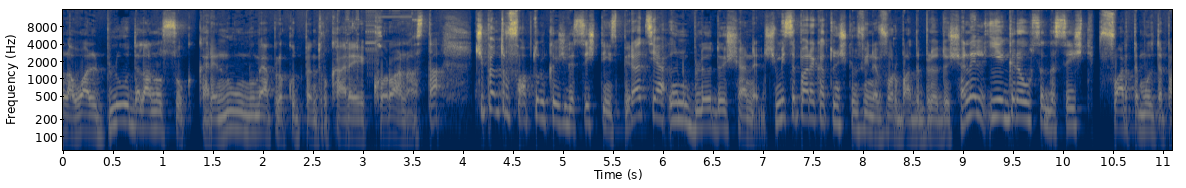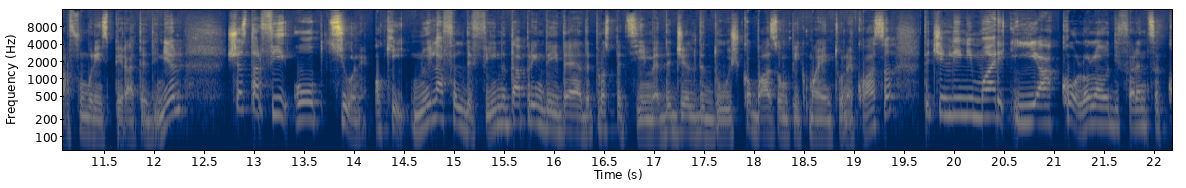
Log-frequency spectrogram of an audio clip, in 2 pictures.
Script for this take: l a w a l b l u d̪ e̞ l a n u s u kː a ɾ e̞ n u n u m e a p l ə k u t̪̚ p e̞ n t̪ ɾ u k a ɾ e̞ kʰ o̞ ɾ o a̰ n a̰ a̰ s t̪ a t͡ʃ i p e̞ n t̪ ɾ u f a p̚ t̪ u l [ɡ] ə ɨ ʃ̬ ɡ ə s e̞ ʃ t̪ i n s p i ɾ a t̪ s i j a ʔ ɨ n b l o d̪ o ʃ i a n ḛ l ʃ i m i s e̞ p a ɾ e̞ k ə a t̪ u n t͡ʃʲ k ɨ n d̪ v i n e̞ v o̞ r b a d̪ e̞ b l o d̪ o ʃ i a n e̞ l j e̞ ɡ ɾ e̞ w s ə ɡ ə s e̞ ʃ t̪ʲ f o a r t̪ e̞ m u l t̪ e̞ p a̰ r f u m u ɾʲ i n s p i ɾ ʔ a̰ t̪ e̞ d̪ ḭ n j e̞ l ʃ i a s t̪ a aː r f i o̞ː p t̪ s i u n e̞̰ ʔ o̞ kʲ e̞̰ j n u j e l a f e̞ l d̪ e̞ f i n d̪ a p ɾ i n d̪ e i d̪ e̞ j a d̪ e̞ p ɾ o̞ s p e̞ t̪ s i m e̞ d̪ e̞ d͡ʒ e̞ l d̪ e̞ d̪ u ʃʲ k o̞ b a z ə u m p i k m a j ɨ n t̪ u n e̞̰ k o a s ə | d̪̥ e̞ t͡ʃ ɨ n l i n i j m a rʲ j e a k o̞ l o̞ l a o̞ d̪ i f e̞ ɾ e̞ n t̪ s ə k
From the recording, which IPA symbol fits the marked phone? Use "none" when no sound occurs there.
k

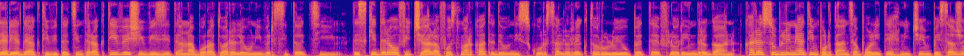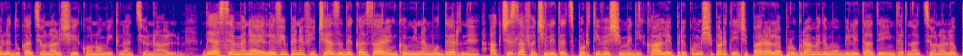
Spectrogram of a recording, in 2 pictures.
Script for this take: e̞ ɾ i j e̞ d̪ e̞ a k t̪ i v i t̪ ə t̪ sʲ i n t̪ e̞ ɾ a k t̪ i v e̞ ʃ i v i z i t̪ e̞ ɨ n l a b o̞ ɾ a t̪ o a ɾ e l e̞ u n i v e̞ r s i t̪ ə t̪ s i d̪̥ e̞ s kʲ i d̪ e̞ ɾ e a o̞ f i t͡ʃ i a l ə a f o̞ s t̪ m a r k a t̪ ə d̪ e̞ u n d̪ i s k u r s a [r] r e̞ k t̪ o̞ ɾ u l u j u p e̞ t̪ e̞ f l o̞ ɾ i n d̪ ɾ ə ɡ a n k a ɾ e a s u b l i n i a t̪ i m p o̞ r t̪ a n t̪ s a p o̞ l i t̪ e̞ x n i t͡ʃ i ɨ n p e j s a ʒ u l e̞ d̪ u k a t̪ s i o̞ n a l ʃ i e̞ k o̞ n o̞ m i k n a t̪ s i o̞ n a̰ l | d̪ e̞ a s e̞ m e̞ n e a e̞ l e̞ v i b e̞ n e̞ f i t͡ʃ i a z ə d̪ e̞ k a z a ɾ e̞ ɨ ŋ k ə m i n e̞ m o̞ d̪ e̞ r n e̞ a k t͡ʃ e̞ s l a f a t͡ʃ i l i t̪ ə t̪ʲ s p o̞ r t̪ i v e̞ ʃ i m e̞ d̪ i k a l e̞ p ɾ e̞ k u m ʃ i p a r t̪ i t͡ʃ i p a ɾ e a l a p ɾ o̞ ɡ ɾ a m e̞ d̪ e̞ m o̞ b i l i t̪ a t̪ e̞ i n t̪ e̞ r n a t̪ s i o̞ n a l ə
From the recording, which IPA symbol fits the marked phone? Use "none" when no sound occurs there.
l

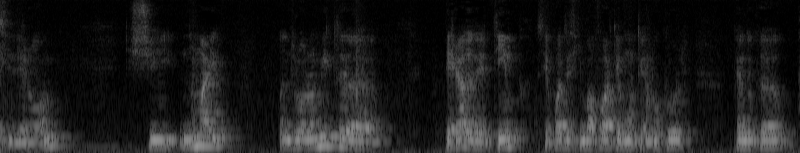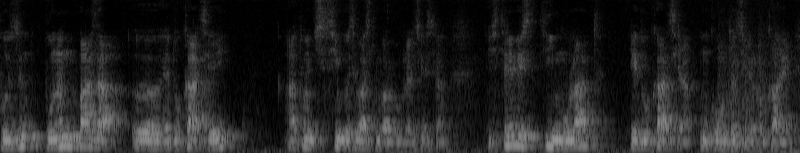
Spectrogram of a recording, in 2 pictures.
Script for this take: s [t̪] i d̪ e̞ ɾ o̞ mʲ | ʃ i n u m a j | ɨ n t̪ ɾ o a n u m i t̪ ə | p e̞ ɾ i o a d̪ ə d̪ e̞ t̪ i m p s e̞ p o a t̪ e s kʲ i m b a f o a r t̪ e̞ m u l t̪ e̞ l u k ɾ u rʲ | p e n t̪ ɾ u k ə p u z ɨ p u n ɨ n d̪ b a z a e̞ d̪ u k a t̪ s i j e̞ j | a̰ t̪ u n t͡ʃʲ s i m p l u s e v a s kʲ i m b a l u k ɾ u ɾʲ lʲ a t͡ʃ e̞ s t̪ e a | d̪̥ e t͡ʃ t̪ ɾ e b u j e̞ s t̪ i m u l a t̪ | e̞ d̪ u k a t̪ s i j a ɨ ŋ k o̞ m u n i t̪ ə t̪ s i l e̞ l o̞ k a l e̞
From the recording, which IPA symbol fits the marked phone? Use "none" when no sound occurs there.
t̪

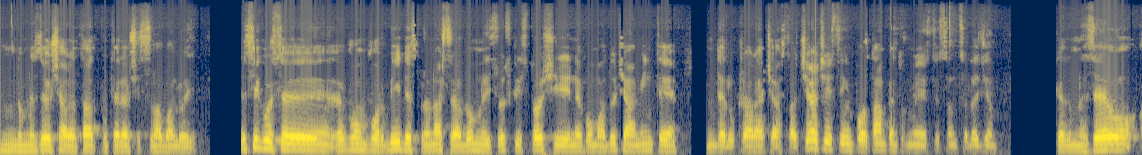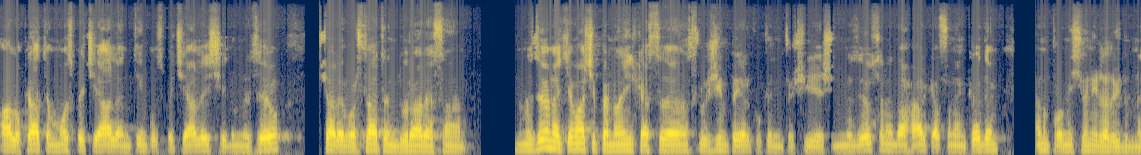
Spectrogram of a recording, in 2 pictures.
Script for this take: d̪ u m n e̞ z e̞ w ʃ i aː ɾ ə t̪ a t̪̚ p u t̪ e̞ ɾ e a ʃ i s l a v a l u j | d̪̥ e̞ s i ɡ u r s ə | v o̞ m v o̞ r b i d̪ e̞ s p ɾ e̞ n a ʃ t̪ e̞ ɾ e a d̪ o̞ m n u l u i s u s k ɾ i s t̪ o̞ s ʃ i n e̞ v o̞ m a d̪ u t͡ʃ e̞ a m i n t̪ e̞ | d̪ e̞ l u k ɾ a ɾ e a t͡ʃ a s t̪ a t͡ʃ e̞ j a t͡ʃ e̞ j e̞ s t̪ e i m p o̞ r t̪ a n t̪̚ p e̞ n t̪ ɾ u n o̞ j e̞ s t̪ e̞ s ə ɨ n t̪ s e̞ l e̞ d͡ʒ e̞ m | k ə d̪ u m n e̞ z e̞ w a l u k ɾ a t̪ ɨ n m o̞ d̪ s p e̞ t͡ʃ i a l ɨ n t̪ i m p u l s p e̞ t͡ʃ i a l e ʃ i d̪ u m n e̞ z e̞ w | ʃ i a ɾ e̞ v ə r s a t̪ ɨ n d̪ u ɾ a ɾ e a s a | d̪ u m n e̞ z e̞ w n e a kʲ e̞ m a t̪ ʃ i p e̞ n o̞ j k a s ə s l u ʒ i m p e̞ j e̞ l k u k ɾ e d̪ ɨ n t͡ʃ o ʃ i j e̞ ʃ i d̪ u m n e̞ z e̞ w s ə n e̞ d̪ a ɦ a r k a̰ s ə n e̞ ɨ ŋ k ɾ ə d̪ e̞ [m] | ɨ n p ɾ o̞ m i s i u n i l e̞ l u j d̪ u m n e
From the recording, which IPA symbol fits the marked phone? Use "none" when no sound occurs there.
m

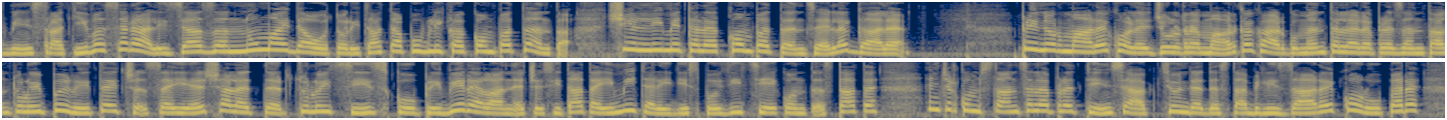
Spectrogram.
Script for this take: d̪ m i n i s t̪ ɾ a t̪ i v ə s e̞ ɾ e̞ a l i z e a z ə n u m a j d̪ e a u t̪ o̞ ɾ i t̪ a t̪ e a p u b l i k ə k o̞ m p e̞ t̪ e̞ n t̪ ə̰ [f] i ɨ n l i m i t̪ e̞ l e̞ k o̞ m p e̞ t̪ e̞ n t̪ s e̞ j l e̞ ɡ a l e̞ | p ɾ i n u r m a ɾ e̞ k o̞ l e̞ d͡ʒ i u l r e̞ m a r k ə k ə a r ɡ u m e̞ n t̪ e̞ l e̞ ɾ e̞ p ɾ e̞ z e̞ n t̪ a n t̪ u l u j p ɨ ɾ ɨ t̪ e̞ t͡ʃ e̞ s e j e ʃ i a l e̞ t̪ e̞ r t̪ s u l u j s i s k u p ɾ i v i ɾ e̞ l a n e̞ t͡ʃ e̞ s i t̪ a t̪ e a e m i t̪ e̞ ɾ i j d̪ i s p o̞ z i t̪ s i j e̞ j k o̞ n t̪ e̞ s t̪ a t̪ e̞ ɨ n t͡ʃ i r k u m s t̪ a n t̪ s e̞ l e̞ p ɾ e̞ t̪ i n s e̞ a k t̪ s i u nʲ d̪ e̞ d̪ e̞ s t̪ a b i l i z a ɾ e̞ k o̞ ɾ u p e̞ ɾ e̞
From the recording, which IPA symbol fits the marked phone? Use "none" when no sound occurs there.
ʃ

